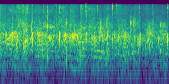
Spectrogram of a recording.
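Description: Audience applause at a live comedy and mimicry stage show, a dense steady clatter of many hands clapping at once, loud and continuous across the whole stretch without a break.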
